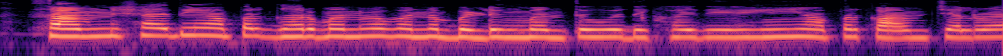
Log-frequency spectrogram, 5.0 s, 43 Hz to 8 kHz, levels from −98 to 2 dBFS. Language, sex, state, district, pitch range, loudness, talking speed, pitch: Hindi, female, Chhattisgarh, Raipur, 245-275 Hz, -21 LUFS, 240 wpm, 255 Hz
